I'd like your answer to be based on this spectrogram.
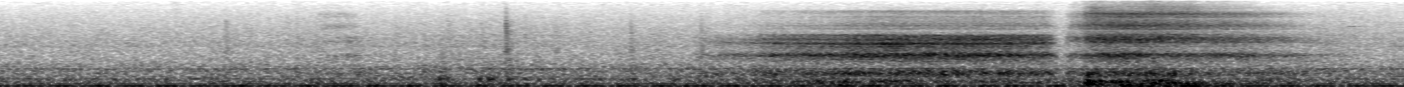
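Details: Loud, rough, snorting breath drawn in over a steady low background hum; loud snoring.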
